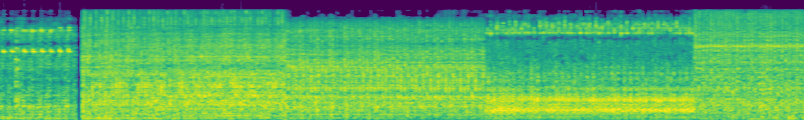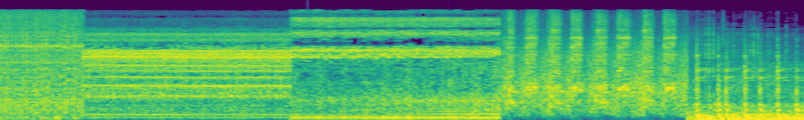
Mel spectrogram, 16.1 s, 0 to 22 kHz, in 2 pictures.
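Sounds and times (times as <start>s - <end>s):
mechanical engine noise: 0.0s - 16.0s
humming whine: 0.9s - 13.1s
thin high-pitched whine: 7.0s - 13.1s.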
